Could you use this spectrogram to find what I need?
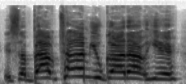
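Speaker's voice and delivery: high-pitched gang of pals; rowdy cartoon kid greeting; Froggy's buddies. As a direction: greet your friend with high, excited hollers.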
